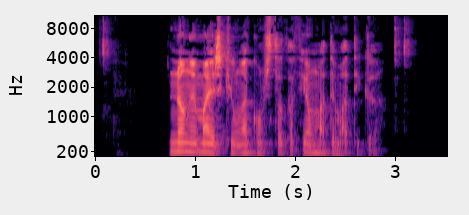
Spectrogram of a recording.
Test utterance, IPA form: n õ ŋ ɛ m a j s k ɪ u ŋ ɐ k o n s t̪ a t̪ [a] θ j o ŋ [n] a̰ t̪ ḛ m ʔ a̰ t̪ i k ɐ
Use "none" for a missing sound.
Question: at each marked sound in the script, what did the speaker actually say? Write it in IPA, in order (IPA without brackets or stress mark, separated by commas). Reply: a, m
